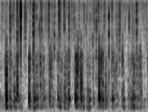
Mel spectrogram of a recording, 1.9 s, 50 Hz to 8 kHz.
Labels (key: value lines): label: biophony, sea urchins (Echinidae)
recorder: SoundTrap 600 or HydroMoth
